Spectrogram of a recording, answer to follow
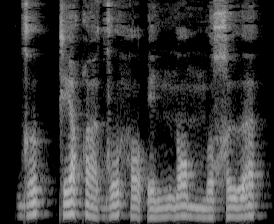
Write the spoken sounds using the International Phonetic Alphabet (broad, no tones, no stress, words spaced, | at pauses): ɡɤ kːeqʷaɐ̯ ɡohɔ ʔenːɔmːo χɯɐ̯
